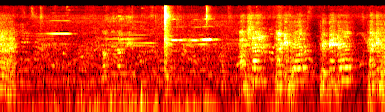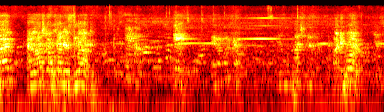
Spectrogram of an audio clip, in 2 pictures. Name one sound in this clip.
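Children chatter in the background.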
